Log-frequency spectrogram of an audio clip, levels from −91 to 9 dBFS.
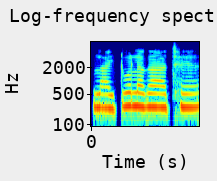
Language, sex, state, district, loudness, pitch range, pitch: Bengali, female, West Bengal, Malda, -16 LUFS, 250-260 Hz, 255 Hz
